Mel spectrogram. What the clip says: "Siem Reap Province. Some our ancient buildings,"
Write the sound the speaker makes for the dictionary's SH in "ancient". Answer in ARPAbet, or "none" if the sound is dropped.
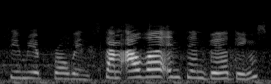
S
